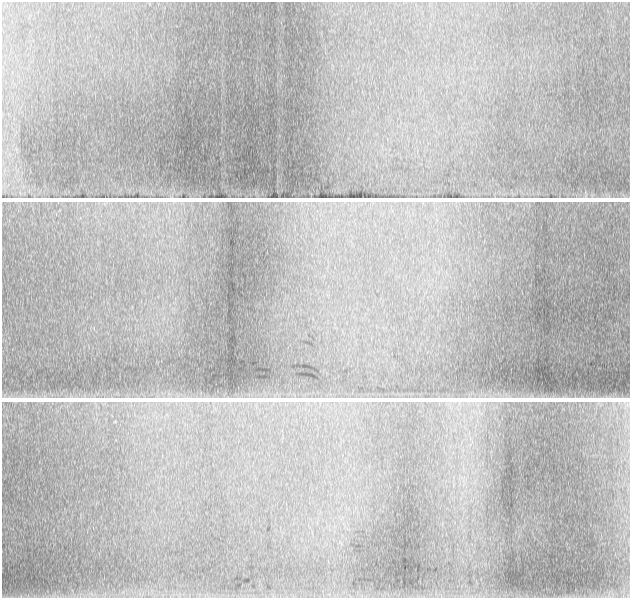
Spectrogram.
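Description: Waves break and wash up on the shore.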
